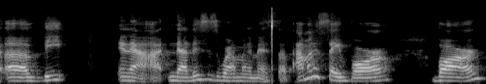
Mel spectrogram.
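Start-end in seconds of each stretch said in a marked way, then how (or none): 3.4-4.8 "Var" in a Dallas Southern accent. Real, not acted. Host warns she'll mess up guest's brand name, Southern Dallas accent. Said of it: "that's my Southern Dallas accent".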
